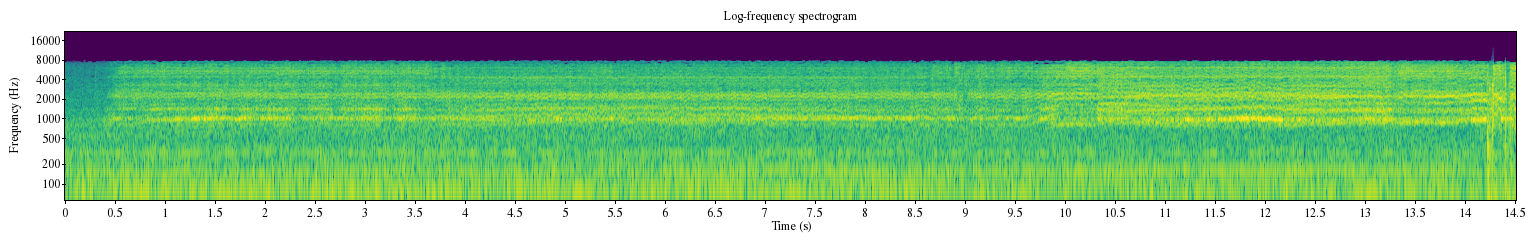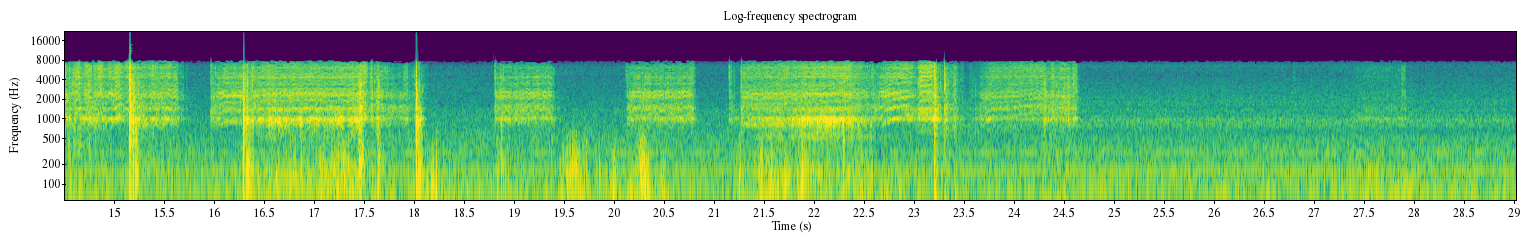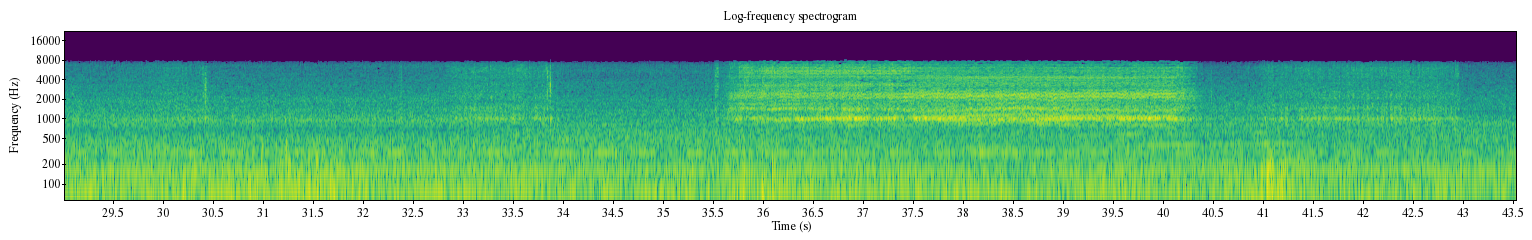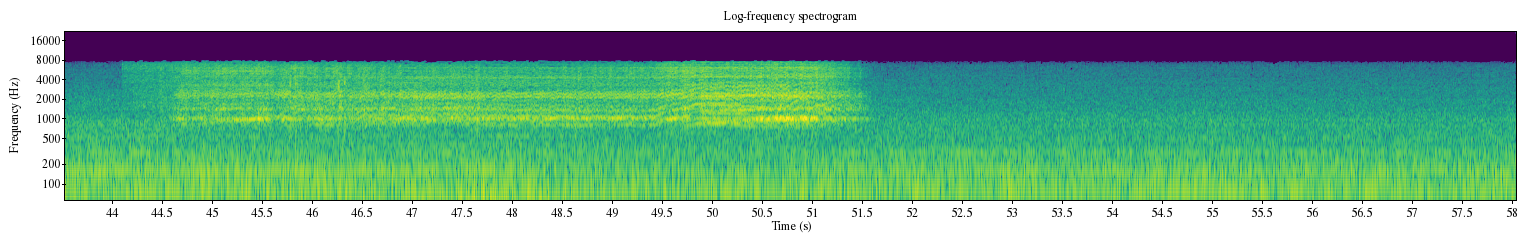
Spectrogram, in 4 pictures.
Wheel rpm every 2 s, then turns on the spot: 30, 70, 70, 70, 70, 110, 110, 100, 100, 30, 60, 90, 30, 0, 0, 0, 10, 10, 60, 70, 20, 10, 40, 70, 70, 70, 0, 0, 0.
32-34 40-44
